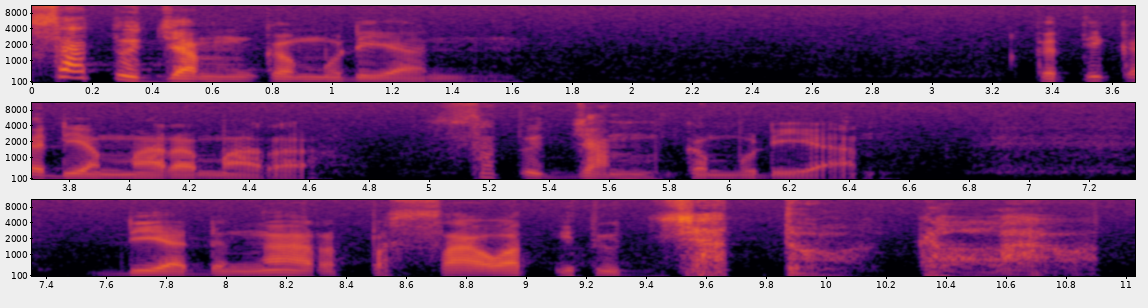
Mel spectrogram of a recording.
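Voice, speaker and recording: A man preaching a sermon as a pastor in a church, telling a story with big swings in loudness. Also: deep voice, animated, slow, long pauses.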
